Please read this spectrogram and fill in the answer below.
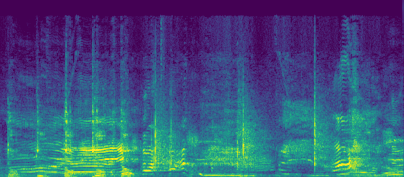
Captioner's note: laughing drunk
